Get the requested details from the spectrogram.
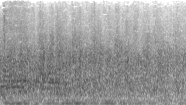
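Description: A quiz-show crowd claps steadily for about three seconds after a contestant's correct answer, a dense, even wash of many hands with no clear individual beats and no voices breaking through.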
